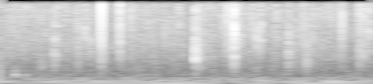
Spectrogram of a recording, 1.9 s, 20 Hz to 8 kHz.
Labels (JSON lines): {"label": "biophony, midshipman", "recorder": "SoundTrap 500"}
